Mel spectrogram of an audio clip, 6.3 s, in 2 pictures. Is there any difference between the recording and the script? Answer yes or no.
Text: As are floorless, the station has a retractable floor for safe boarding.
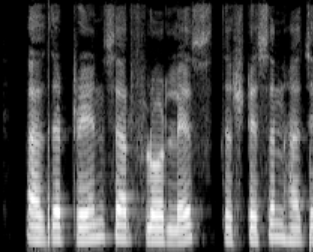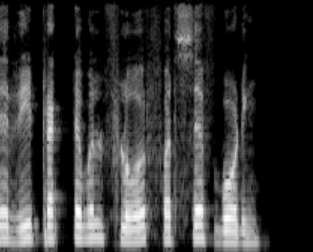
yes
